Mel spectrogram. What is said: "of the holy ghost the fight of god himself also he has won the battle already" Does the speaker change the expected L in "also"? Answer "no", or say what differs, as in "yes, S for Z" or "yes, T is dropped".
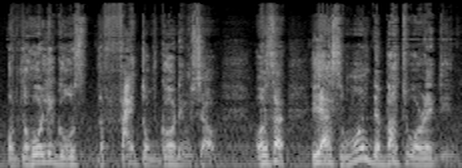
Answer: yes, N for L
